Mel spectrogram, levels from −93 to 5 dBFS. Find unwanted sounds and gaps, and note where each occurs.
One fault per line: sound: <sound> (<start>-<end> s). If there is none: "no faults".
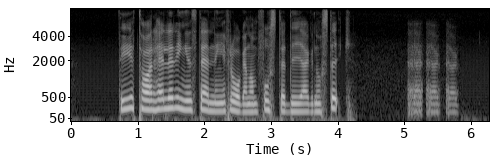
sound: laugh (5.0-5.8 s)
